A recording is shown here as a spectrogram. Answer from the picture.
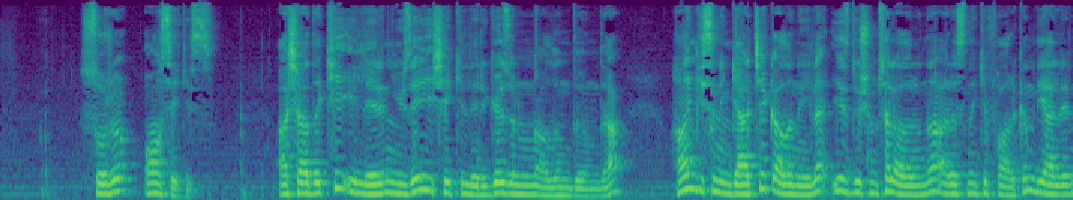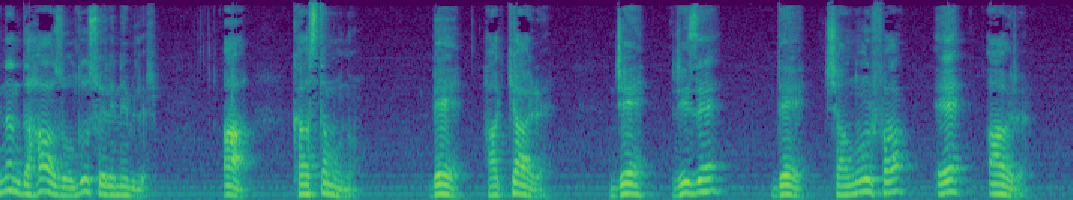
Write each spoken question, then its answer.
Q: Aşağıdaki illerin yüzey şekilleri göz önüne alındığında hangisinin gerçek alanıyla iz düşümsel alanı arasındaki farkın diğerlerinden daha az olduğu söylenebilir?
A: Doğru yanıt D. Şanlıurfa.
